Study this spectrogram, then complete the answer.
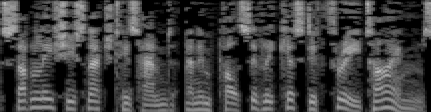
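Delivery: ordinary delivery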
